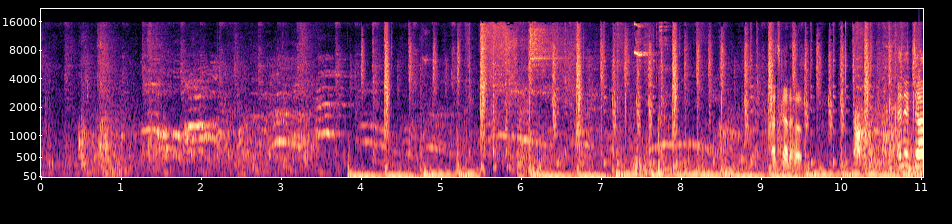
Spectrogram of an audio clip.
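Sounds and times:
music: 0.0s - 11.0s.

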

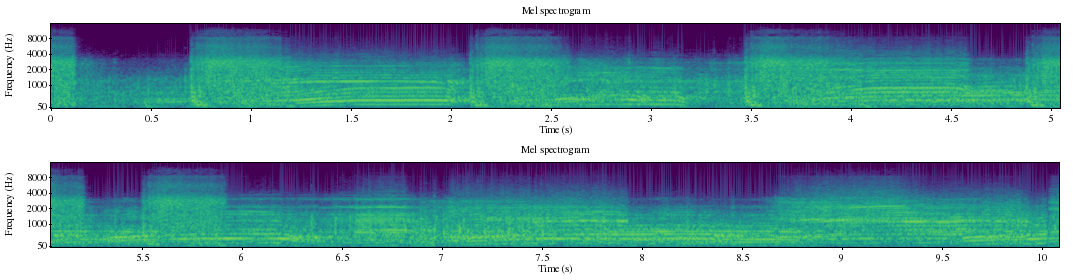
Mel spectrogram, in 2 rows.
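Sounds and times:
cattle mooing: 1.1s - 10.0s.

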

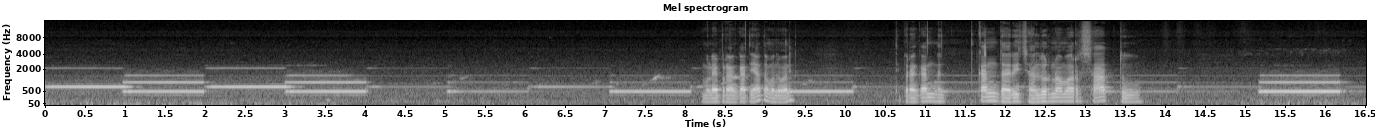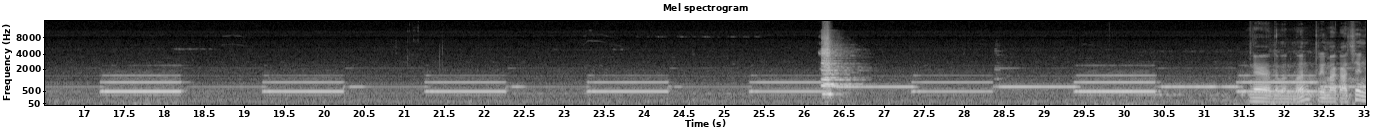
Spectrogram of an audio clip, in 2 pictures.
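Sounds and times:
electric train rumble: 0.0s - 33.0s
level crossing two-tone alarm: 0.0s - 33.0s
loud train horn blast: 26.2s - 27.0s.

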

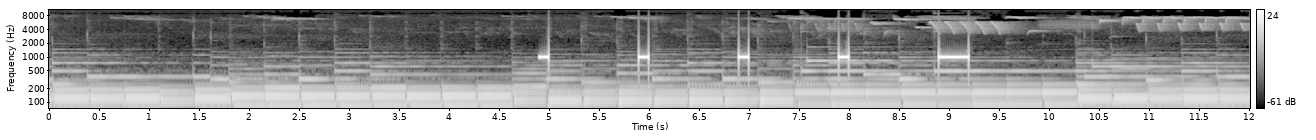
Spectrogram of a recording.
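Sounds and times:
high bird-like chirps: 8.8s - 9.3s
loud high beep: 8.9s - 9.2s.

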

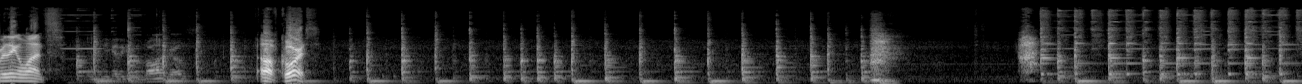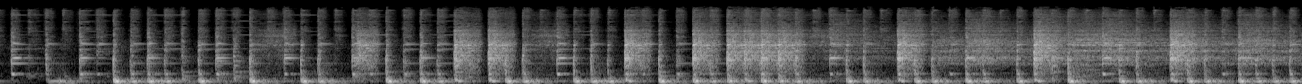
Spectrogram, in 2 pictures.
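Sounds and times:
bongos: 3.3s - 9.0s
heavy low drum: 13.6s - 26.0s.

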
